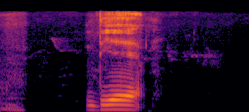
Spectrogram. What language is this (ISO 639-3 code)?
sat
